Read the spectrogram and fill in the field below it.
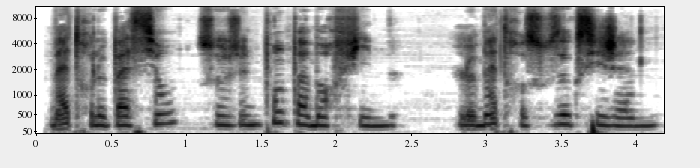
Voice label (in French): pompe a morphine, french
